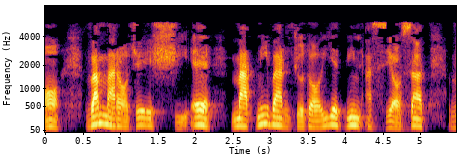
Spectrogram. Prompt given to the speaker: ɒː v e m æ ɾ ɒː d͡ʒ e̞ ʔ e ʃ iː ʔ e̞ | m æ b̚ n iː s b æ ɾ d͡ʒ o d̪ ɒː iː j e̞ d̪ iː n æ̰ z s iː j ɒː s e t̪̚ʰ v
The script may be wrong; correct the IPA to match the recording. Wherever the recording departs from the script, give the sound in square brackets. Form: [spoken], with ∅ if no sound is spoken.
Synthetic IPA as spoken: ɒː v [æ] m æ ɾ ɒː d͡ʒ e̞ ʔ e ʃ iː ʔ e̞ | m æ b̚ n iː [∅] b æ ɾ d͡ʒ o d̪ ɒː iː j e̞ d̪ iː n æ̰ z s [i] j ɒː s [æ] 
